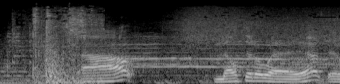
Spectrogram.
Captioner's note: glass shatters; man screaming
